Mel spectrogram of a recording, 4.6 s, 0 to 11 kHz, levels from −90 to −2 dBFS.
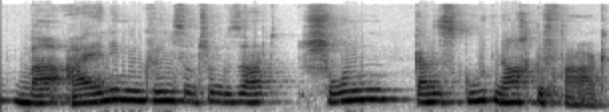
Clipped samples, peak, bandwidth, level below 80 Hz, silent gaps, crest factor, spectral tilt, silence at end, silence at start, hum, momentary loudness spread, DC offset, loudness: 2%; 0 dBFS; 10 kHz; -52 dBFS; none; 8 dB; -6.5 dB/octave; 0 s; 0 s; none; 8 LU; under 0.1%; -9 LUFS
